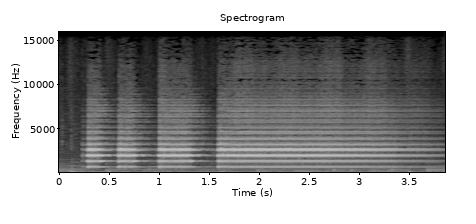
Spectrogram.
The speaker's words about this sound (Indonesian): Tak lama kemudian, wah, siapa itu yang membunyikan klakson sambil berjalan dengan percaya diri?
